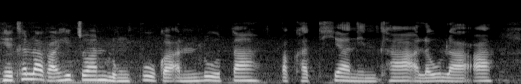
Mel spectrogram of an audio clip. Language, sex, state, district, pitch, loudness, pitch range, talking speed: Mizo, female, Mizoram, Aizawl, 170 Hz, -16 LUFS, 155-195 Hz, 185 wpm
